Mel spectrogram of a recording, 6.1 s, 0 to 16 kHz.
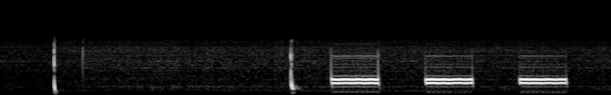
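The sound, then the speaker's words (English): Telephone busy signal on a line in the Beaufort 728 exchange, November 1974: three steady buzzing tone bursts in an even on-off rhythm, with a fourth starting at the end, preceded by a few sharp line clicks. “I found a number in Beaufort 728 that ended in the digits 11 that just happened to be busy.”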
